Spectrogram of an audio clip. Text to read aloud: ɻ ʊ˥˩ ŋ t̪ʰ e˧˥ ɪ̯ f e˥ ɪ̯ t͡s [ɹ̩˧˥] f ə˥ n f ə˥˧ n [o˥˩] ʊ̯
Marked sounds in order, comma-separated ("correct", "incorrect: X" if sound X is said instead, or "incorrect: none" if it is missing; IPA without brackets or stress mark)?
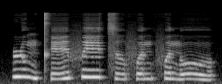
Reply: incorrect: ɹ̩˥, correct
